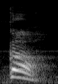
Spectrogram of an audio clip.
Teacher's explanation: जब हम टच करके क गले के अंदर से आवाज निकालेंगे तब क निकलेगा, नहीं तो क उसमें चिपक के रहेगी जीभ, तो बाहर तो आ ही नहीं रही, है ना।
